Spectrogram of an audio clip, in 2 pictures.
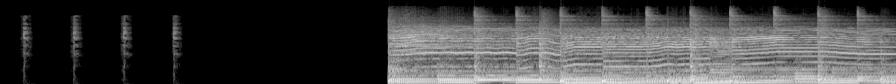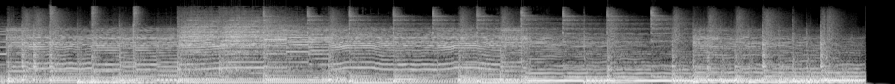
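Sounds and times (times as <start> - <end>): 
musical solo: 3.9 - 17.6.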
